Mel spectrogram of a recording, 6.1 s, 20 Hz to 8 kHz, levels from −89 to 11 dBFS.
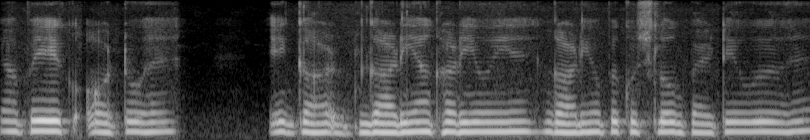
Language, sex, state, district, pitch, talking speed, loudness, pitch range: Hindi, female, Jharkhand, Jamtara, 205 Hz, 180 wpm, -16 LUFS, 195-210 Hz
